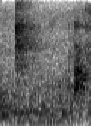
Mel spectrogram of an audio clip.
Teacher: Ujung lidah menyentuh pangkal gigi seri atas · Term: huruf ta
